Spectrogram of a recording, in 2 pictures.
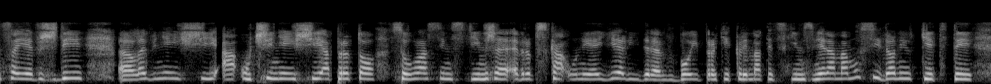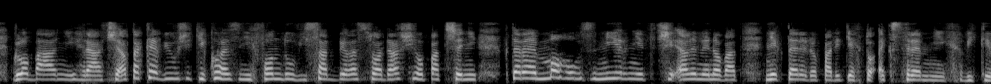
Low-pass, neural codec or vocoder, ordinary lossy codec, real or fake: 7.2 kHz; vocoder, 22.05 kHz, 80 mel bands, WaveNeXt; AAC, 32 kbps; fake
